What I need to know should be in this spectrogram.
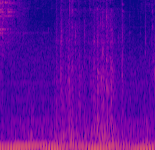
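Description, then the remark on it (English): Keys in a pocket jingle and clink in a quick, continuous metallic rattle, over a low rumbling background, with no one speaking. “I got my keys in my pocket.”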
